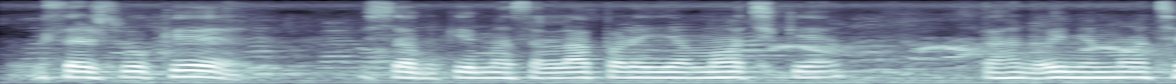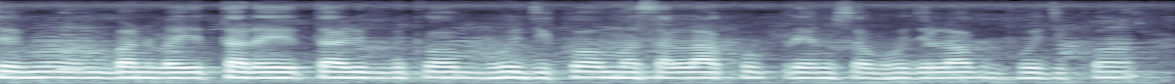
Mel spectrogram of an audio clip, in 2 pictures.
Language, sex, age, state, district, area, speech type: Maithili, female, 45-60, Bihar, Muzaffarpur, rural, spontaneous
